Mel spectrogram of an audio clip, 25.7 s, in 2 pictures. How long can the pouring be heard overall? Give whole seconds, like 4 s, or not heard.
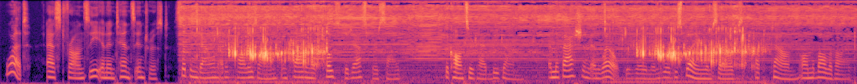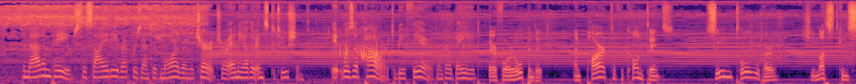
6 s.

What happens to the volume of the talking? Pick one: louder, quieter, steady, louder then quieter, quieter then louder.
steady.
